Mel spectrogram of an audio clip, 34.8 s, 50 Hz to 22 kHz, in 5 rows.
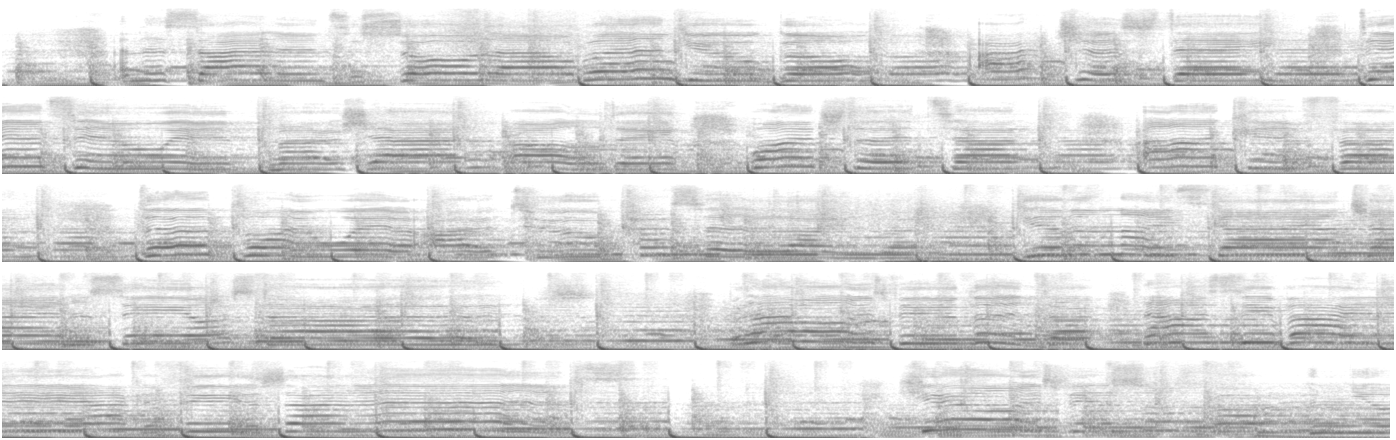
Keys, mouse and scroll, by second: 2.0 p, 2.7 Tab, 3.1 click, 3.5 Tab, 4.9 click, 5.4 g, 6.0 a, 6.1 g, 7.3 alt+z, 7.6 click, 8.0 x, 8.5 alt+z, 9.3 click, 10.3 1, 10.5 alt+z, 10.7 click, 11.5 alt+z, 11.6 shift+middle click, 12.5 ctrl+l, 12.7 g, 15.1 click, 15.7 g, 16.4 alt+z, 16.7 click, 17.0 alt+z, 17.3 g, 19.7-20.1 middle drag, 20.1 scroll down 4, 20.3 middle click, 20.7 ctrl+l, 21.1 shift+middle click, 21.3-21.7 scroll up 4, 21.7 s, 25.7-26.0 scroll down 4, 26.0-26.4 middle drag, 26.4 scroll up 3, 26.7 g, 27.9 click, 28.5 g, 29.9-30.3 shift+middle drag, 30.3 scroll up 2, 30.6-32.0 middle drag, 32.9 middle click, 33.2 scroll down 3, 33.3-34.7 middle drag.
